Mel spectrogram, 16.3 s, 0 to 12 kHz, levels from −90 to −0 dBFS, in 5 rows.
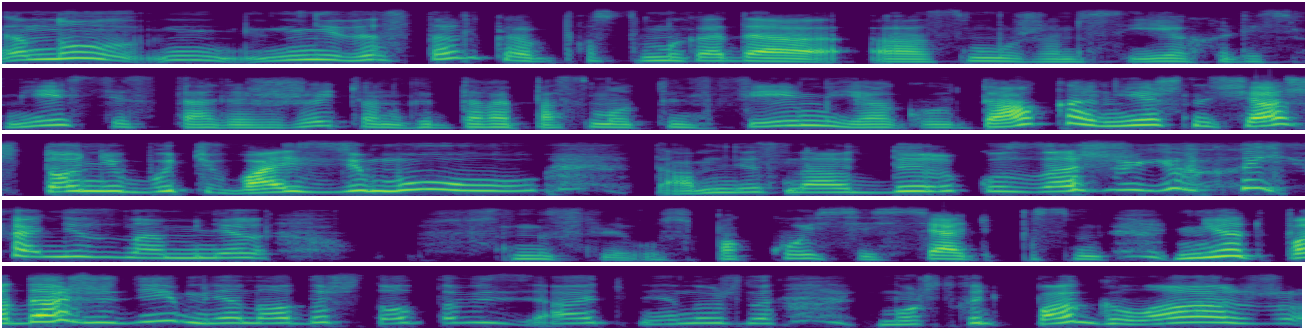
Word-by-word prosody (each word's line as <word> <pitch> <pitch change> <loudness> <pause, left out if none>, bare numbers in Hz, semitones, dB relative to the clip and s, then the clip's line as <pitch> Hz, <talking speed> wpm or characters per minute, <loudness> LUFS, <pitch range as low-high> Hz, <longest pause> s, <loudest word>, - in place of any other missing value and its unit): ну, 290 +5 +2
н 230 -1 -9
не 240 +3 -2
настолько, 235 - -4
просто 185 +4 -14
мы 195 - -2
когда, 180 -3 +3
а, 140 -1 -2
с 135 - -25
мужем 155 -6 -7
съехались 145 0 -10
вместе 255 -8 -4
стали 155 -2 -7
жить, 190 +10 -9
он 165 - -4
говорит: 160 -1 -11
"Давай 165 0 -1
посмотрим 155 +2 -7
фильм." 240 - -2
Я 160 -10 -3
говорю: 155 0 -11
"Да, 335 - +7
конечно, 285 -8 +3
щас 340 - +7
что-нибудь 275 -1 +2
возьму 295 +4 +4 0.3
там, - - -6
не 215 - -6
знаю, 210 -1 0
дырку 265 +6 0
зашью, 315 - +1 0.3
я 350 - +5
не 300 +1 0
знаю." 240 -5 -4
Он 230 - -3
мне: 240 +1 -3 0.5
"В - - -24
смысле, 165 -9 -11
успокойся, 165 +3 -9
сядь, 175 +2 +2
посмот" 160 -2 -12
"Нет, 330 +9 +5
подожди, 345 +2 +6
мне 280 -1 -1
надо 280 +3 -2
что-то 275 -2 -8
взять. 280 -1 -7
Мне 220 - -14
нужно, 265 -1 -6 0.2
может 210 +5 -9
хоть, 285 -2 -4
поглажу." 275 -1 +2
235 Hz, 190 wpm, -23 LUFS, 175-285 Hz, 0.5 s, Да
